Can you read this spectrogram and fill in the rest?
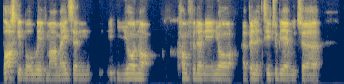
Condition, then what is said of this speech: Stuttering. Speech is not brilliant all the time.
